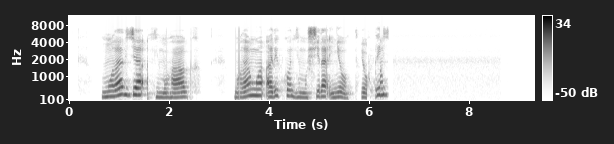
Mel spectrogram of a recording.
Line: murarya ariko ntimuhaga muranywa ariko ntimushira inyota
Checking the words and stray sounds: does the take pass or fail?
fail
